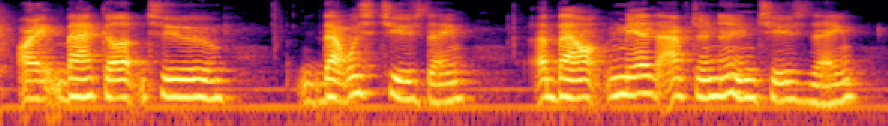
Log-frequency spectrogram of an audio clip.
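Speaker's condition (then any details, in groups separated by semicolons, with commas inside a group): ALS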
